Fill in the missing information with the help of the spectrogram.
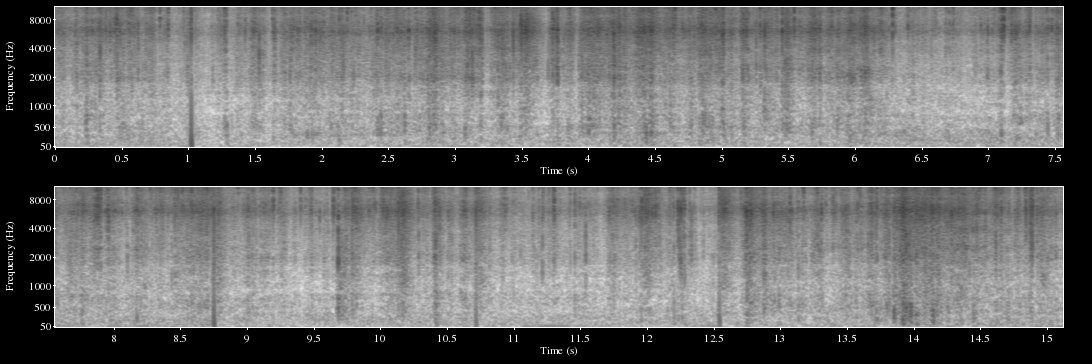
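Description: A small piece of clear plastic bubble wrap is held in both hands while fingertips and long red-painted nails pinch, crinkle and pop the bubbles, with a larger sheet lying still beside it. Steady, bright crinkling runs throughout, broken by sharp snapping pops, with almost no low end.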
